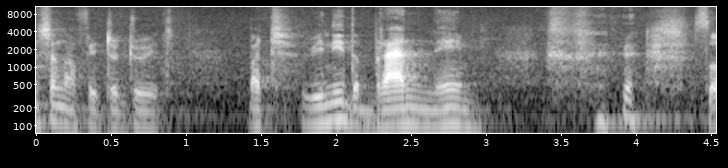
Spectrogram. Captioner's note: laughs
